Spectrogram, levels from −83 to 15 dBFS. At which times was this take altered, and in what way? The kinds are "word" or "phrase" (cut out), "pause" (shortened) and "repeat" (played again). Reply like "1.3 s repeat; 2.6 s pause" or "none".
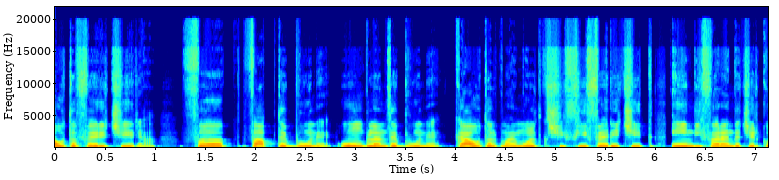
1.8 s pause; 2.8 s pause; 3.3 s word; 4.5 s word; 4.9 s word; 6.1 s pause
